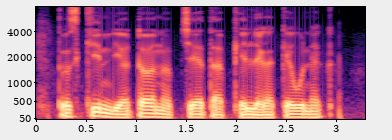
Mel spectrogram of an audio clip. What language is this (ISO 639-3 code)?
kln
